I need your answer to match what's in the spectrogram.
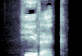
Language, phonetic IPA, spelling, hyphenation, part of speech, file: Hungarian, [ˈhiːrɛk], hírek, hí‧rek, noun, Hu-hírek.ogg
- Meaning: nominative plural of hír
